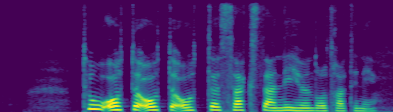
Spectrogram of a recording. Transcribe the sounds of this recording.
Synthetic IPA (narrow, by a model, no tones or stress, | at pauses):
t̪ʰuːɔt̪əɔt̪əɔt̪əsɛkst̪əniːhʉnd̪ʁəoːt̪ʰʁɛt̪ɪniː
